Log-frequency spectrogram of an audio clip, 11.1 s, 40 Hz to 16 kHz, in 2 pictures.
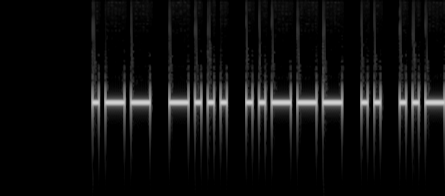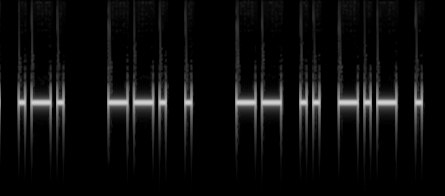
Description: Morse code, heard as a keyed tone, about 15 wpm, 700 Hz. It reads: WB2IUR GE MIKE
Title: SOTA QSO Practice 15wpm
